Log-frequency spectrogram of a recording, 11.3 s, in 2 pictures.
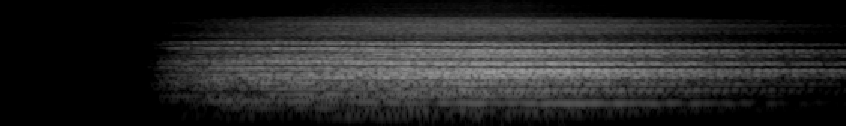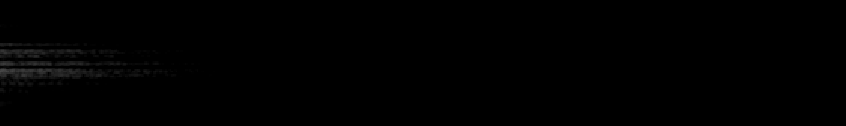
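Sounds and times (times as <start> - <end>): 
choir singing: 1.0 - 6.0.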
